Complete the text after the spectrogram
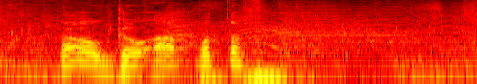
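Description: A young man exclaims loudly into a microphone.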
